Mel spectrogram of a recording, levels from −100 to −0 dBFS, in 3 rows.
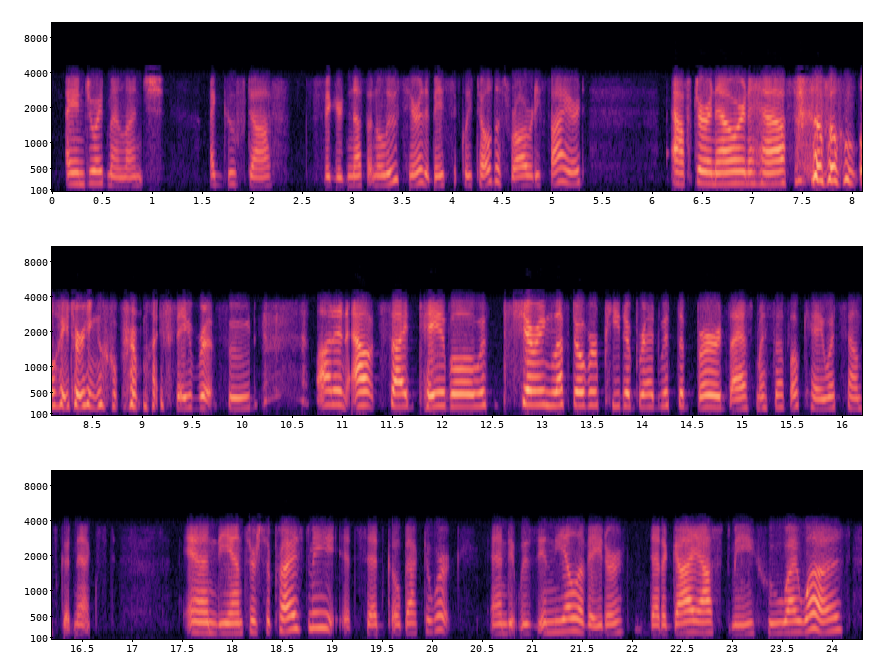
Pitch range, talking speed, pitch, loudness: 200-270 Hz, 190 wpm, 230 Hz, -27 LUFS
